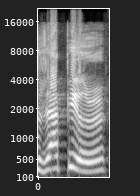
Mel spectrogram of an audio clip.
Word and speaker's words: rapport: So the secret of developing such relationship comes down to rapport, pronounced rapport.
